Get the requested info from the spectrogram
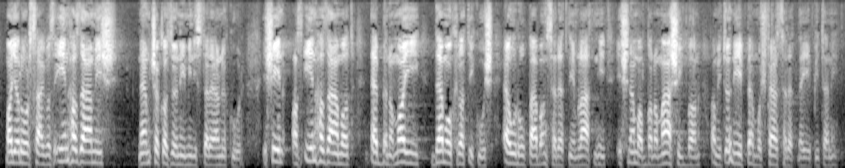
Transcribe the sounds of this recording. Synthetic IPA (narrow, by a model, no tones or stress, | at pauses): mɒɟɒɾo̞rsaːɡɒzeːnɦɒzaːmiʃ | nɛmt͡ʃɒkɒzøniminist̪ɛɾɛlnø̞kuːr | eːʃeːnɒzeːnɦɒzaːmɒt̪ | ɛbːɛnɒmɒji | d̪ɛmo̞krɒt̪ikuʃɛuɾoːpaːbɒnsɛɾɛt̪neːmlaːt̪nieːʃnɛmɒbːɒnɒmaːʃiɡ̚bɒnɒmit̪ø̞neːpːɛmːo̞ʃt̪fɛlsɛɾɛt̪nɛeːpiːt̪ɛni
